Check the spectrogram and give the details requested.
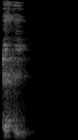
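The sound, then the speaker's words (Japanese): A single short throat clearing, fairly loud, lasting about a third of a second before falling to near silence. “ちょっと咳払いします。”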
